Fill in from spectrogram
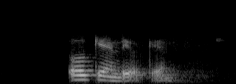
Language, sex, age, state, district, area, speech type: Telugu, female, 18-30, Andhra Pradesh, N T Rama Rao, urban, conversation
